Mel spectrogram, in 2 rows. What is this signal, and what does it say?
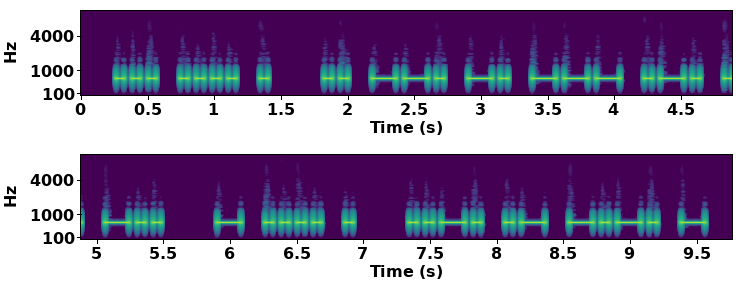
Morse code, heard as a keyed tone, about 20 wpm, 700 Hz. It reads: SHE IGNORED THE FACT
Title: Sentences with 5-Word Phrases - 20wpm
